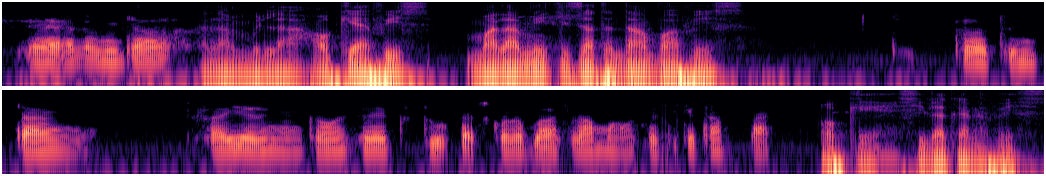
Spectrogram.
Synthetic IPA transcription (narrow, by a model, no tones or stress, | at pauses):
sajaalamidaalambila̰hokeafismalamnĩkisat̪ənt̪aŋapaafɪs | t͡ʃit̪ət̪ənt̪aŋ | sajadəŋankawansajat̪u̥d̪uʔka̰ʔsə̥kolahbaasalamãmasajt̪i̥kat̪ampat̪̚ʔokesilakanafɪs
